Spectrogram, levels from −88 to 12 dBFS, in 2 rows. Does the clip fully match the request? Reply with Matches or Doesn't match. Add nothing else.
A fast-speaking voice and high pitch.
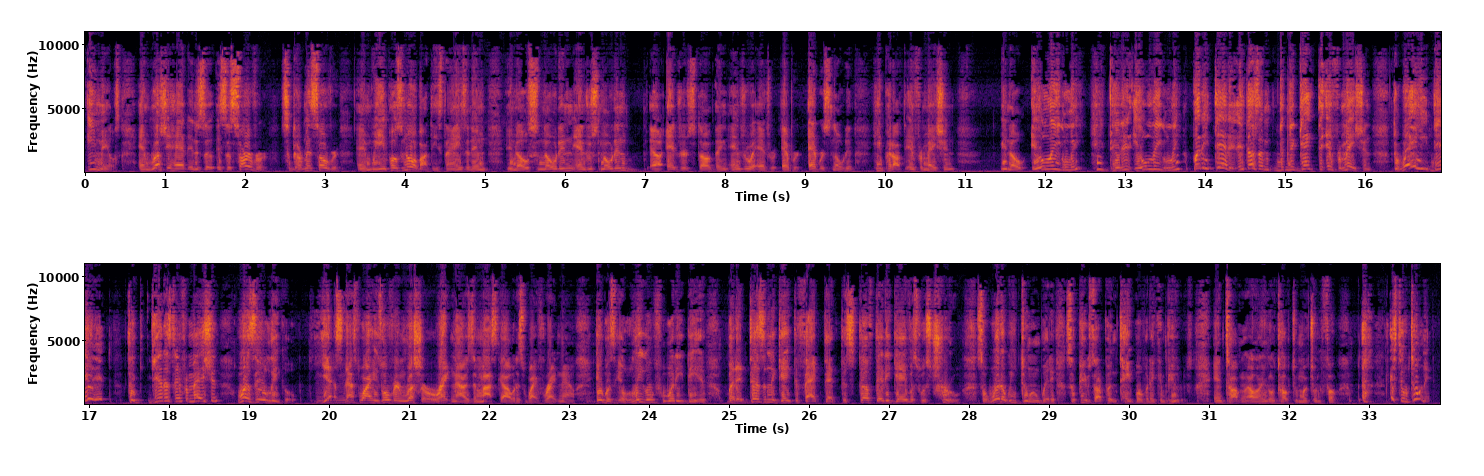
Matches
